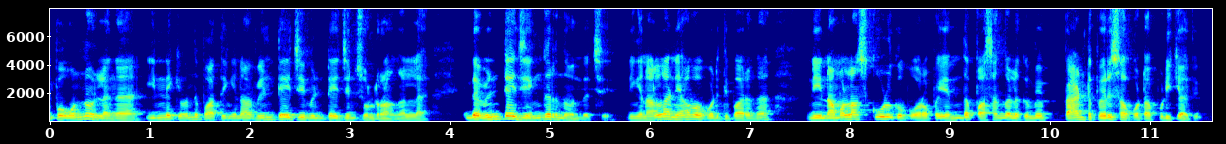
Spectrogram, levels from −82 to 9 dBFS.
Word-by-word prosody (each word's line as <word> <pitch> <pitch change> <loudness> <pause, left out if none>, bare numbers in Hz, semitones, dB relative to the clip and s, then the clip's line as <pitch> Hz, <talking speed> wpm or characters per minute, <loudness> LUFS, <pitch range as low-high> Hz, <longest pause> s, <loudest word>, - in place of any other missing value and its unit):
இப்போ 140 - +1
ஒண்ணும் 175 +5 +1
இல்லங்க, 115 -3 -1 0.3
இன்னைக்கு 140 +1 -1
வந்து 155 +4 -4
பார்த்தீங்கன்னா, 125 +1 -2
வின்டேஜ் 150 +2 0
வின்டேஜ்ன்னு 125 -1 -3
சொல்றாங்கள்ல. 95 -2 -3 0.4
இந்த 145 - +7
வின்டேஜ் 175 0 +3
எங்க 135 +6 -5
இருந்து 140 -7 -2
வந்துச்சு. 95 - -9 0.2
நீங்க 120 +1 -3
நல்லா 175 - +3
ஞாபகப்படுத்தி 145 -2 0
பாருங்க. 115 +3 0 0.5
நீ 135 - +3
நம்மல்லாம் 150 +5 +4
ஸ்கூல்‌க்கு 165 -3 +2
போற 115 - +2
அப்ப - - -2
எந்த 130 +2 0
பசங்களுக்குமே 135 0 0 0.3
பேண்ட் 145 +1 +3
பெருசா 150 +3 +5
போட்டா 115 - +1
புடிக்காது. 120 -1 -2
135 Hz, 150 wpm, -25 LUFS, 125-150 Hz, 0.5 s, இந்த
